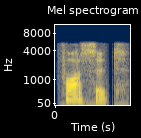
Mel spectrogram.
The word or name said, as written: faucet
